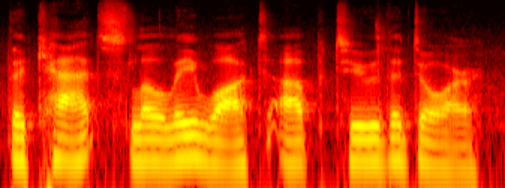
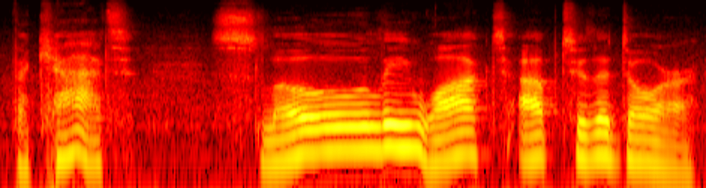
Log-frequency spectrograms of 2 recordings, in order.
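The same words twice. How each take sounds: First: It is read flatly with little pitch change. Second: It is read with lively, varied pitch and energy. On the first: "you just say" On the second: "you don't need to talk like that"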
